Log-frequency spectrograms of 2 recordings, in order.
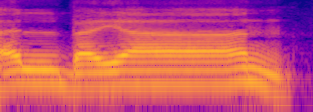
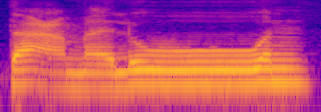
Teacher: فتحة النون تزول ويصير بدلا منها سكون · Term: سكون عارض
